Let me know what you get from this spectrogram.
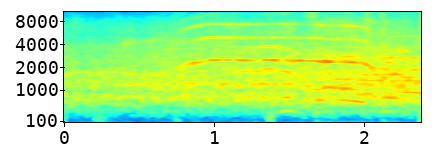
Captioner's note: crowd cheers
